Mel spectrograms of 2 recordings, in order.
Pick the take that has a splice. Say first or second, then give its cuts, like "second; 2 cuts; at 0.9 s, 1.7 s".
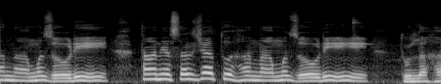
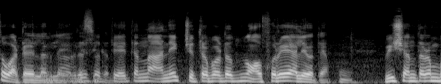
second; 1 cut; at 0.9 s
